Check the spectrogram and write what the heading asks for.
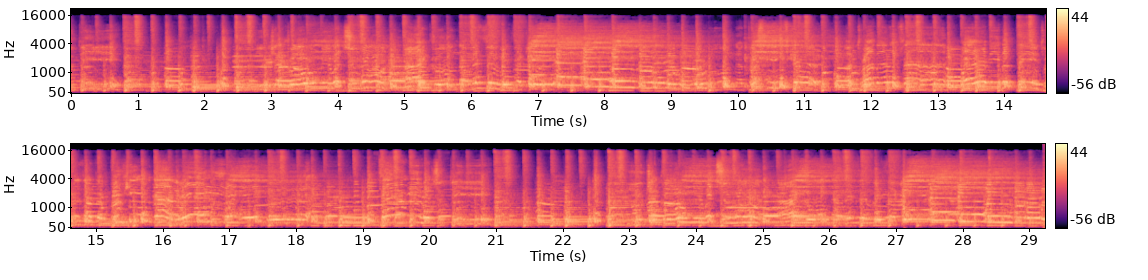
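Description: Live band playing a song on electric guitars, bass guitar and drum kit, with a steady drum beat.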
